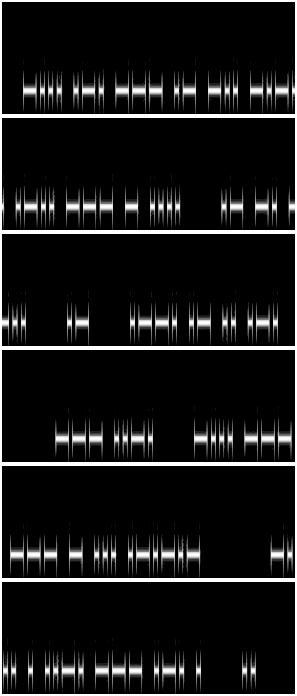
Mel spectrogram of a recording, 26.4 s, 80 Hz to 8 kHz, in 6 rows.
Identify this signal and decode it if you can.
Morse code, heard as a keyed tone, about 19 wpm, 700 Hz. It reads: BROADCLOTH AND A PAIR OF BOOTS. BEFORE I
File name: Book One / 10-Chapter 10 - 19 WPM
